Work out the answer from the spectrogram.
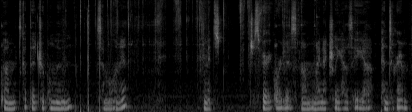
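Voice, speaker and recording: Female, ASMR witch shopkeeper roleplay: close breathy whisper, even and unhurried, slightly hesitant, some fry, faint noise. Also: mid-range voice. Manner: hesitant, unhurried, soft-spoken. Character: gentle witch minding a crystal shop.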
